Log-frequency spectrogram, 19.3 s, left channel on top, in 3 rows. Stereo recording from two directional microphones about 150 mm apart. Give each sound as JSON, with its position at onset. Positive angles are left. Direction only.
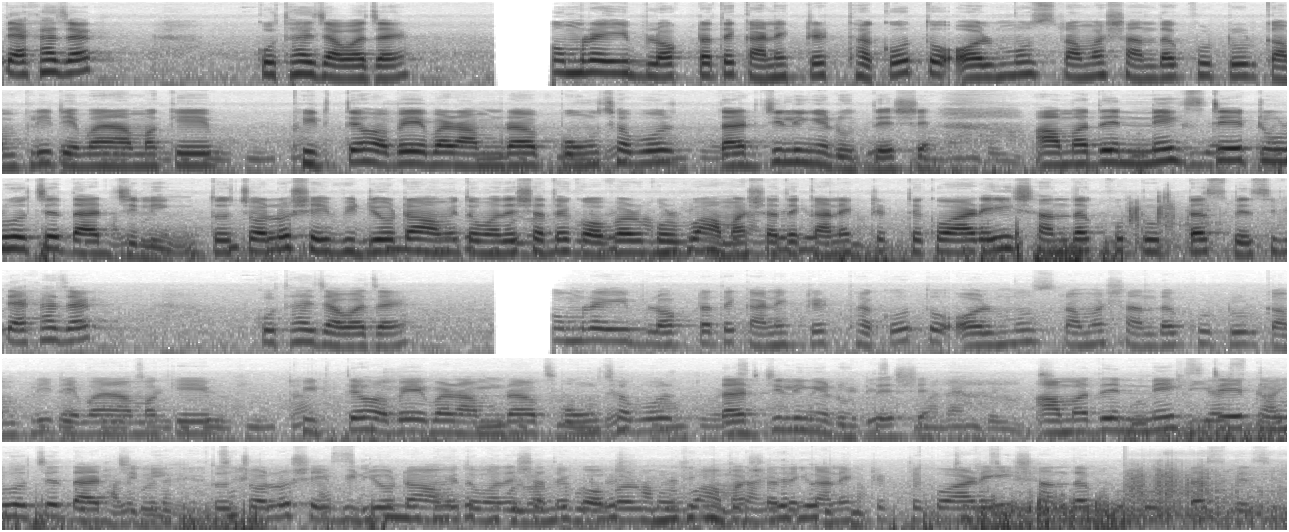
{"t": 0.0, "sound": "a woman's voice", "side_deg": 45}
